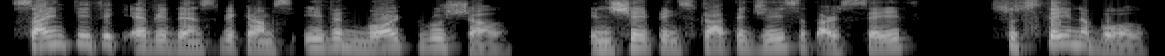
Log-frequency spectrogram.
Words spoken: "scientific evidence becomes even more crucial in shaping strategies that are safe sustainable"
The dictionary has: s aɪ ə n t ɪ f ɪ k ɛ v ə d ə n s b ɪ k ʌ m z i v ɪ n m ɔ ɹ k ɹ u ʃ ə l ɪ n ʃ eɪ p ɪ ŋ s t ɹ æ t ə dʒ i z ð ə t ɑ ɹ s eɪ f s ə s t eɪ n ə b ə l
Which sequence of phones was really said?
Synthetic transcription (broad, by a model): s aɪ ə n t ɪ f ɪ k ɛ v ə d ə n s b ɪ k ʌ m s i v ɪ n m ɔ ɹ k ɹ u ʃ ə l ɪ n ʃ eɪ p ɪ ŋ s t ɹ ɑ t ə dʒ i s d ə t ɑ ɹ s eɪ f s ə s t eɪ n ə b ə l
